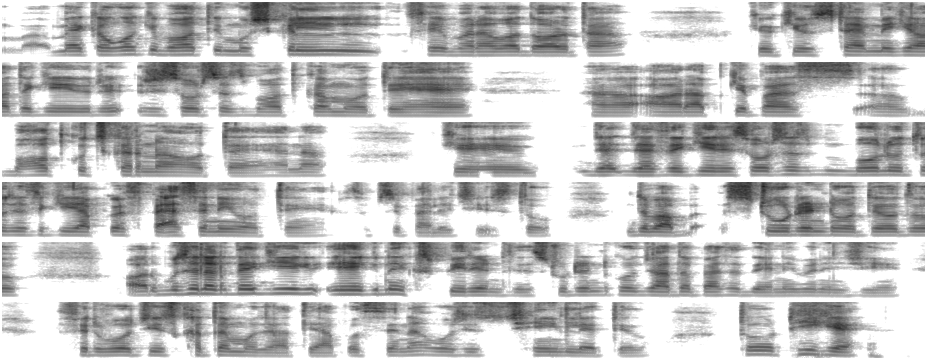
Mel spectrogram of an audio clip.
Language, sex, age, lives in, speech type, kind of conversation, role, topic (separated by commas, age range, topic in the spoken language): Hindi, male, 30-34, India, conversation, podcast, guest, Graduation ya degree complete karne ka pal aapke liye kaisa tha?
